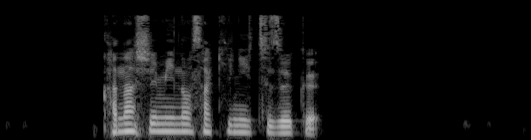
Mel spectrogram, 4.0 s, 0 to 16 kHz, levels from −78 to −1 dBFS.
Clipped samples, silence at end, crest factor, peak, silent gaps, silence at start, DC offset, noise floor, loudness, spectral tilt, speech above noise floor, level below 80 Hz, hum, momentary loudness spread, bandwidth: under 0.1%; 1.6 s; 24 dB; -8 dBFS; none; 0.75 s; under 0.1%; -84 dBFS; -29 LUFS; -5 dB/octave; 56 dB; -66 dBFS; none; 9 LU; 11.5 kHz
